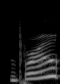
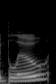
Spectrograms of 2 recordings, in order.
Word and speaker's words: Brue: Um, and so brew kind of sound, you know how like L's in Japanese are pronounced like Rs? Well, that's kind of like I think that's why a lot of people call me Blue.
